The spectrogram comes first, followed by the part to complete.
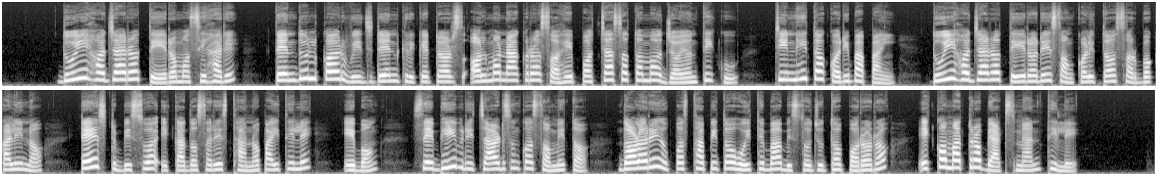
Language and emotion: Odia, neutral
